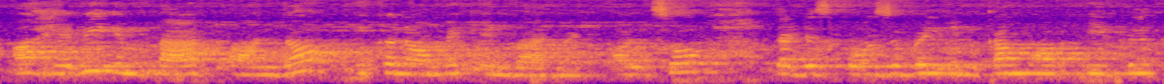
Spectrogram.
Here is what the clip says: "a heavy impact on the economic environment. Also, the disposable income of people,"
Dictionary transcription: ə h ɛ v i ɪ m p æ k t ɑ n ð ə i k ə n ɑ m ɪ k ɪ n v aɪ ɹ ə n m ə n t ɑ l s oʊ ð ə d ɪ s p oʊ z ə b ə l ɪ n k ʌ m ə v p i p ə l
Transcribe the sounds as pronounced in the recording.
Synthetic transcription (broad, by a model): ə h ɛ v i ɪ m p æ k t ɑ n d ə i k ə n ɑ m ɪ k ɪ n v aɪ ɹ ə n m ə n t ɑ l s oʊ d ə d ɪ s p oʊ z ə b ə l ɪ n k ʌ m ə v p i p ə l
